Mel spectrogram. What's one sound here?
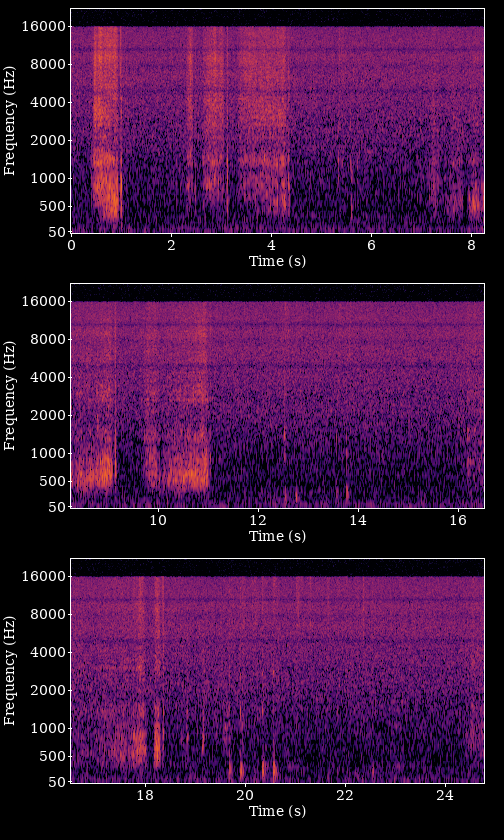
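A paintbrush scrapes and swishes across a canvas in short strokes.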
